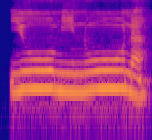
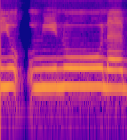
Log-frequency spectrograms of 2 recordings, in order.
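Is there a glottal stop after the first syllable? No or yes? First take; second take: no; yes. First: The glottal stop becomes a long u vowel. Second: A glottal stop is heard after the first syllable. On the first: "bacaan Warash membaca dengan ibdalul hamzati wawan madiyatan" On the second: "Hafaz membaca"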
